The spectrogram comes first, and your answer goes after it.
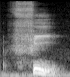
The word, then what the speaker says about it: phi: is actually somewhat important that number is pronounced fee and when you write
